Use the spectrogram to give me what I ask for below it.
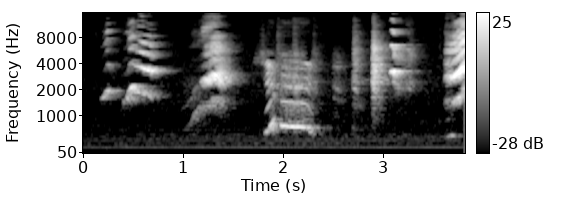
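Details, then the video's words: Pet Indian ringneck parakeet, male, eight months old, chattering in the shower as he practices talking: buzzy upswept notes, harsh squawky bursts and short chirps, with a steady low hum throughout. "Indian Ringneck talking up a storm!"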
